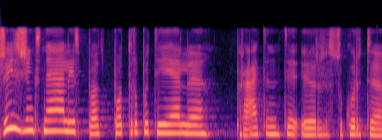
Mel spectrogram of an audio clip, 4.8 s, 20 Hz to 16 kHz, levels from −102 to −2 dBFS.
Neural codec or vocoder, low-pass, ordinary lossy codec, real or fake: none; 7.2 kHz; AAC, 64 kbps; real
